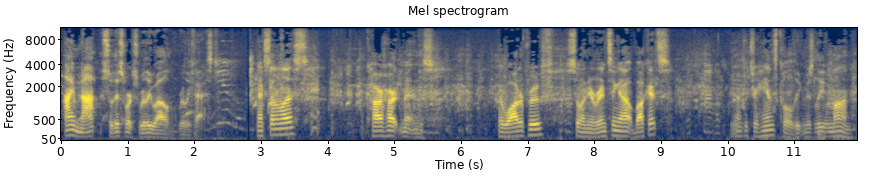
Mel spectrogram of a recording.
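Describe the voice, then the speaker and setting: A man's voice: low voice, lively intonation, normal speed, long pauses, a bit bright. A man in his thirties with a Midwestern American accent, filming himself at arm's length at home as he chats his way through a gift list for his vlog. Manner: chatty and jokey, with plain product talk. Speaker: homestead vlogger. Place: home rooms and a garage, indoors. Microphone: handheld camera at arm's length.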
